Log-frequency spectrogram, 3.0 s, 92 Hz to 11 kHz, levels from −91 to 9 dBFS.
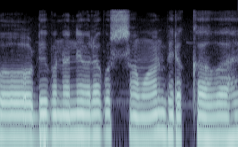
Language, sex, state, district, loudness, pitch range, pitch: Hindi, male, Punjab, Pathankot, -13 LUFS, 125-135 Hz, 130 Hz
